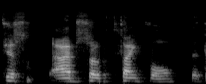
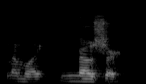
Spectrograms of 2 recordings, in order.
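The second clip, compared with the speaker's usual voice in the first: ordinary talk, nothing marked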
